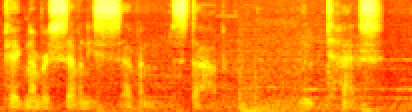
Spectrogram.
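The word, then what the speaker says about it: Lutece: Lutess. Lutess. Okay, that's how you pronounce it. Thought it was Lutice.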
